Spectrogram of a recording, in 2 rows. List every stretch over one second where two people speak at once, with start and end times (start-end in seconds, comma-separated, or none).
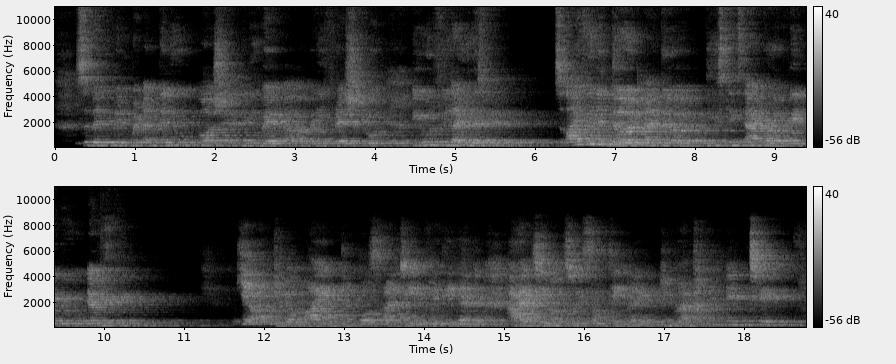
none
